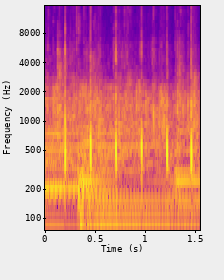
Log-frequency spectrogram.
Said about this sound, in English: Can y'all give God a hand clap of praise?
